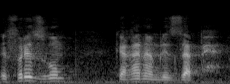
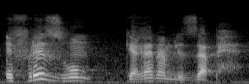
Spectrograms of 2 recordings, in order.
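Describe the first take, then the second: First: Softer, the verse read back calmly; softer reread. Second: Slow, deliberate, every word weighed; slow pleading quote. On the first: Preacher rereading the verse to the congregation, softer. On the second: Preacher voicing Jeremiah asking God, slow and deliberate. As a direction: drag out the prophet's plea to God. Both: Acted.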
